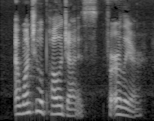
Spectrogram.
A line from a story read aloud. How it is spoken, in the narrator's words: Rodney blurts out finally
